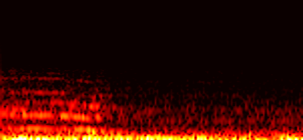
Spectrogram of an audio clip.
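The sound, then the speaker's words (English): A small young female calf gives one short, nasal moo that slides downward in pitch and fades within half a second, over a steady low rumble of background noise. “Es una becerrita chiquita.”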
